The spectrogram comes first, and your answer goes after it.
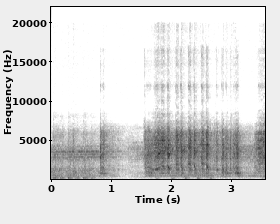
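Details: Motorcycle cranking in several short bursts of rhythmic chatter, a pause, then more, never catching; rider says bike won't start after petrol not filled for three days, possibly out of fuel; cause unconfirmed.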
